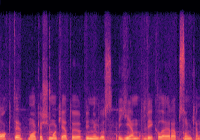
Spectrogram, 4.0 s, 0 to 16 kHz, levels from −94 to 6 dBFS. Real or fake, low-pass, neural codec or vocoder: real; 14.4 kHz; none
